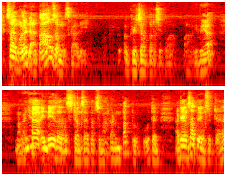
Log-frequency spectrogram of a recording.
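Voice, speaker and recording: An older man with a gravelly, sharp-edged voice explains matters of faith like a priest answering questions. He speaks informally and emphatically, restating key phrases to drive them home. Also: medium pitch. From Indonesia. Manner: emphatic, repeats phrases, explanatory with colloquial tags. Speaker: Orthodox priest and teacher.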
